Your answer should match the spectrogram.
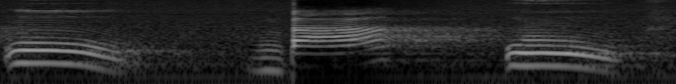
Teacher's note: o baú tem a última sílaba, que é o U, como tonicidade maior, então é oxítona. E é acentuado porque ele é um ditongo.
